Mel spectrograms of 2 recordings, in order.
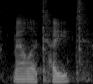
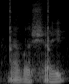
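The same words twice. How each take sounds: First: Malachite said as MAL-a-kite, hard k, questioning rise; trying a pronunciation. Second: Malachite said as MAL-a-shy, soft sh, quieter rising; other pronunciation. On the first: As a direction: test the hard-k version of Malachite. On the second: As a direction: try the sh version of Malachite softly. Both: Shown as a demonstration. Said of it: "correct pronunciation is".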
